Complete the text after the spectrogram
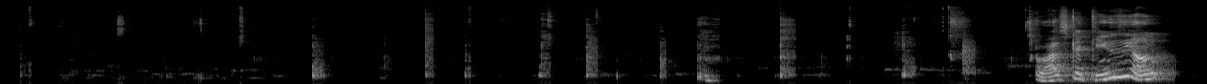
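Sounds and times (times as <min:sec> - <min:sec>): person chewing with wet mouth smacks: 0:01.1 - 0:10.4.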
